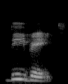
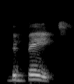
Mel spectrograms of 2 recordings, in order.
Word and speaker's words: debate: used as a noun, the primary stress is on the first syllable. You say debate. But if it's a verb, you say debate. The stress changes from the first syllable into the second syllable if you're using it as a verb.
